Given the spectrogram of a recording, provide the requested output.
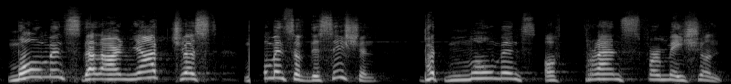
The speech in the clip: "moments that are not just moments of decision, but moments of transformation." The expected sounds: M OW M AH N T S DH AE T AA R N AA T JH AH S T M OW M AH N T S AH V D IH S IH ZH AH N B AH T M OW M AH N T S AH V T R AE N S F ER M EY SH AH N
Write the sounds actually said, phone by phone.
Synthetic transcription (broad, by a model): M OW M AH N T S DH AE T AA R N AA T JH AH S T M OW M AH N T S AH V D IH S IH SH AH N B AH T M OW M AH N T S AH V T R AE N S F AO M EY SH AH N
